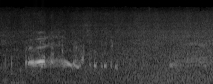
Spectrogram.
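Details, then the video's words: Seal pups on a beach: one loud, wavering wail lasting about half a second, followed by fainter, shorter calls, all over steady surf wash. "Beach with Seal Pups"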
